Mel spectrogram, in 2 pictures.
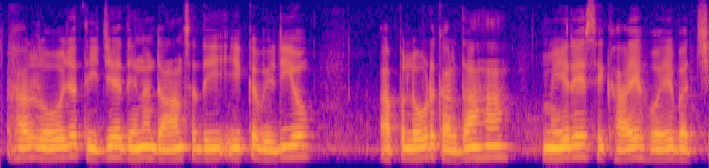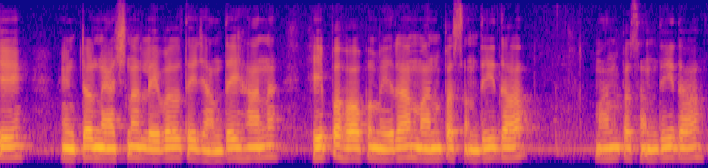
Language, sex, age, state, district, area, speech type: Punjabi, male, 30-45, Punjab, Rupnagar, rural, spontaneous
